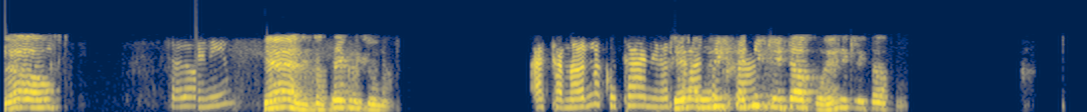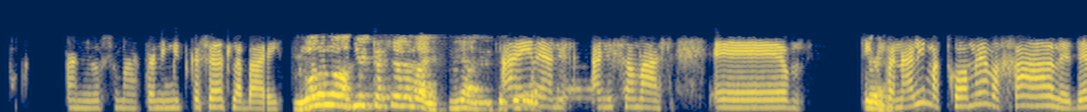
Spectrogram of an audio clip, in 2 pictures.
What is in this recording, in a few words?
call recording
